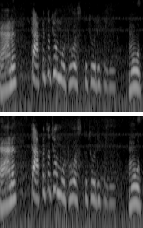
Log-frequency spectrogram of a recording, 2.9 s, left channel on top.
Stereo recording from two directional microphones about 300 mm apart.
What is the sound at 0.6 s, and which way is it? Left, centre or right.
Speech, centre.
